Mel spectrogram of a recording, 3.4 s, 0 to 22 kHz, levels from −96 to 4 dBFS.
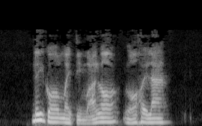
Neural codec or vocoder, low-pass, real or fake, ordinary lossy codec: codec, 24 kHz, 1 kbps, SNAC; 10.8 kHz; fake; MP3, 32 kbps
